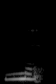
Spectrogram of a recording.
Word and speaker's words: knit: makes the n Sound the K is silent we don't hear it okay so KNN can come at the beginning like in the word and knit knit okay and now we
